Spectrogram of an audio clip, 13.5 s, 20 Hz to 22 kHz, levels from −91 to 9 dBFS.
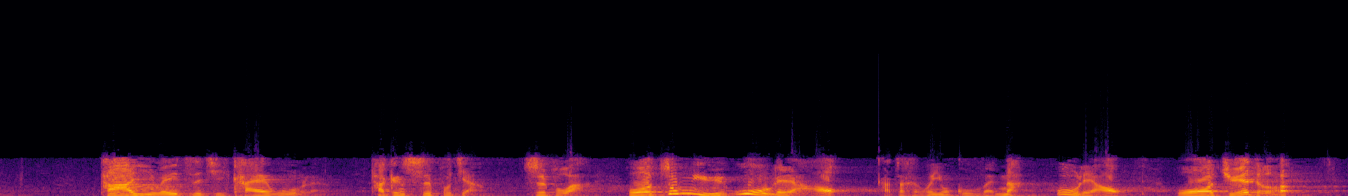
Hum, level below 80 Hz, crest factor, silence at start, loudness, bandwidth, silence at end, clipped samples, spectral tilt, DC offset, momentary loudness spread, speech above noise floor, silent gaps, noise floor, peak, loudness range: none; -56 dBFS; 16 dB; 1 s; -17 LUFS; 4.8 kHz; 0.1 s; under 0.1%; -9.5 dB/octave; under 0.1%; 16 LU; 36 dB; none; -53 dBFS; -2 dBFS; 5 LU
